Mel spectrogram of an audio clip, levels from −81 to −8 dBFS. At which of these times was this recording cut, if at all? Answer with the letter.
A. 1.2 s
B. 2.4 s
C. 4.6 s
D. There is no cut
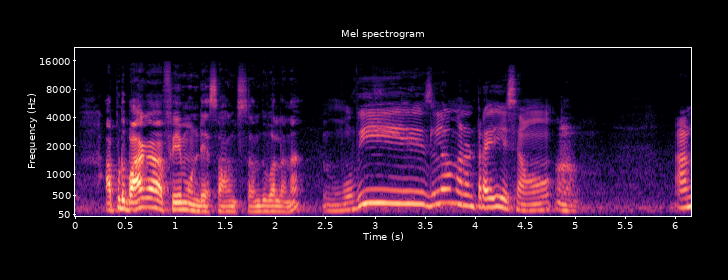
D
